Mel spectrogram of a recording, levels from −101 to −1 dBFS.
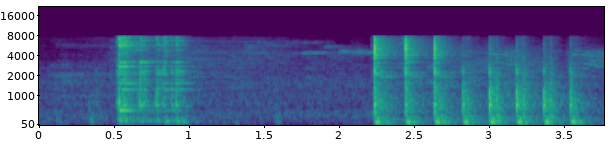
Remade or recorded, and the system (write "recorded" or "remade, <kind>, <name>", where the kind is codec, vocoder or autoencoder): recorded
